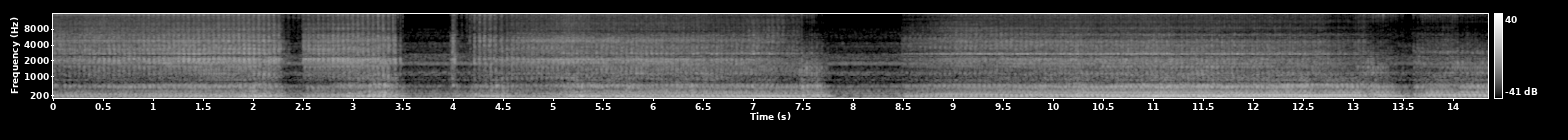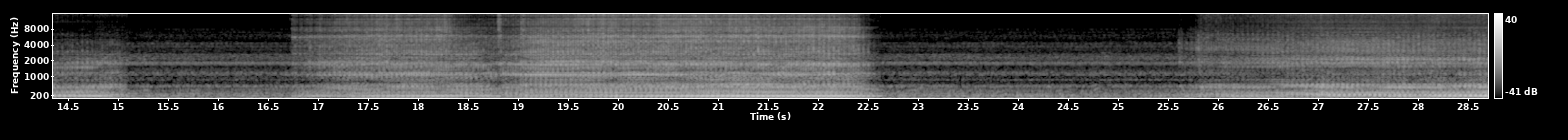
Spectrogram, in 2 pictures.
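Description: A gouge scrapes and rasps against spinning wood, coming and going in bursts.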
